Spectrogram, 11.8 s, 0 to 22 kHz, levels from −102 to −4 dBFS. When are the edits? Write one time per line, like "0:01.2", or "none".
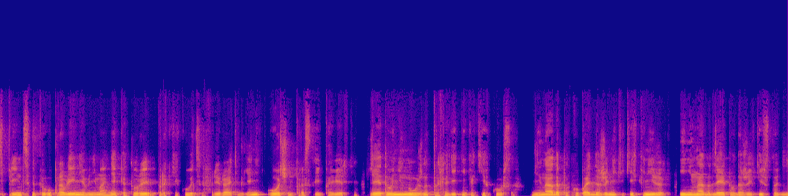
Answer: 0:05.5
0:10.1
